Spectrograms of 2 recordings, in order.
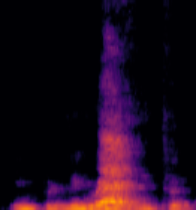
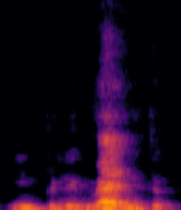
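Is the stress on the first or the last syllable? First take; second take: last; last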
